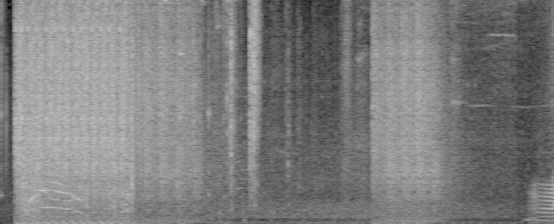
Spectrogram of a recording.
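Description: Rapid, loud bursts of automatic gunfire in the biker game GTA IV: The Lost and Damned, a dense fusillade that eases into scattered shots and echoes before flaring up again.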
